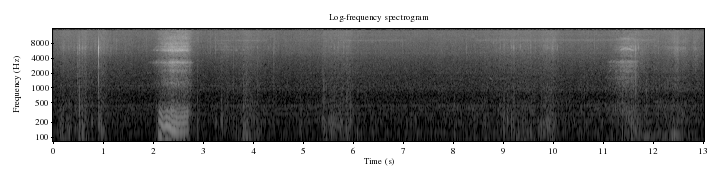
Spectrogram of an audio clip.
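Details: One short, loud, low snore, then quiet breathing with a fainter snore near the end; snoring during sleep.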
